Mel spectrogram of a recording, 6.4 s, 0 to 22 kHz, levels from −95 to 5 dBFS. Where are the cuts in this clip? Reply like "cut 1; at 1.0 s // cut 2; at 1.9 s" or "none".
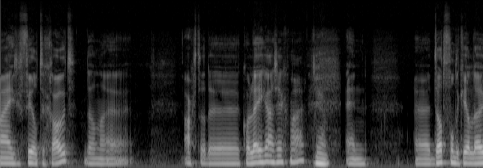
cut 1; at 2.4 s // cut 2; at 4.5 s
